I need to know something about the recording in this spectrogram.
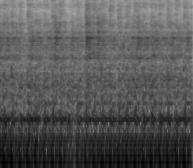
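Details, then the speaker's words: Quad that sat almost a year, with the choke just turned off: a low, lumpy idle sags and wavers like it wants to die; the owner thinks his earlier carburetor adjustment is out and the rpm must come up. "It's still sounding pretty shittily, like it wants to die. So this might need some adjusting, because I think I may have been pissing around on the adjusting."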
